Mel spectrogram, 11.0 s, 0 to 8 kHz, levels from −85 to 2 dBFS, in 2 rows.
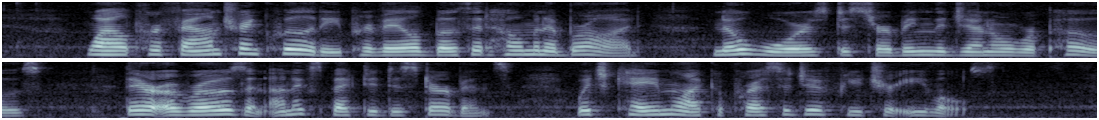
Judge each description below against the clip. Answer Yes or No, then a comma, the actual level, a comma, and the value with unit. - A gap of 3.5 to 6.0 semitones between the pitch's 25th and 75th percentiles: No, average, 3.0 semitones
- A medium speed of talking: Yes, average, 155 wpm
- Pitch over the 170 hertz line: Yes, high, 190 Hz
